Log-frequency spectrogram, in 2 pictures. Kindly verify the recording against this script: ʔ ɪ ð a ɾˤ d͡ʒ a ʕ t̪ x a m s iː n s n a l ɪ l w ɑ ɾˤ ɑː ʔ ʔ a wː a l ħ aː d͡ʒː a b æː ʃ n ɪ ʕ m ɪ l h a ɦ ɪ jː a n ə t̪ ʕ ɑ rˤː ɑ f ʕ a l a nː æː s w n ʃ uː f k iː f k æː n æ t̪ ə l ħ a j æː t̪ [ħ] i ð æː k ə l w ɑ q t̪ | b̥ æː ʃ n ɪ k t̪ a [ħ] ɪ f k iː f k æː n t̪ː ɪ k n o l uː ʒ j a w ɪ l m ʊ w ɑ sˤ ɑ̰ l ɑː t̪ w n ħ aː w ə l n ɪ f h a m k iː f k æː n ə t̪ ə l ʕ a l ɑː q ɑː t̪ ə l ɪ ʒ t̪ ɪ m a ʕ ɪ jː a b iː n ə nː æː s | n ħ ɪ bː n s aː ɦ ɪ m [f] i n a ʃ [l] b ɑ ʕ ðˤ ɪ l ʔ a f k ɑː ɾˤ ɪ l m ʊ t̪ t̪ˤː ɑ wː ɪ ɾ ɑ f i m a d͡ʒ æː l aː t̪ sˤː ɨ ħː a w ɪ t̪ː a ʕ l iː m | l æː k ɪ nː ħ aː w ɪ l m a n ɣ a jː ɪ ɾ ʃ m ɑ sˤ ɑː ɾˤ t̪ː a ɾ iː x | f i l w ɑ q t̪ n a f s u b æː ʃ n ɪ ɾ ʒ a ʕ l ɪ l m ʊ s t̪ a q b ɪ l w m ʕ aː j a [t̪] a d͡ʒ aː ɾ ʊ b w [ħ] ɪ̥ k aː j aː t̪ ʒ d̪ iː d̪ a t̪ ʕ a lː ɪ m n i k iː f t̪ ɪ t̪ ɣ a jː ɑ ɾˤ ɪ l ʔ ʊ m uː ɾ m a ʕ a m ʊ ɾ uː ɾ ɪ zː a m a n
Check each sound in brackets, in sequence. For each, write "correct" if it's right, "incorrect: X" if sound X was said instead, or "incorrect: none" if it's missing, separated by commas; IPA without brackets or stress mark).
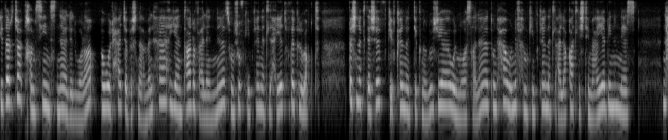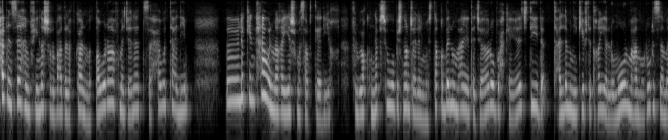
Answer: incorrect: f, incorrect: ʃ, correct, incorrect: ɾ, correct, correct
